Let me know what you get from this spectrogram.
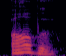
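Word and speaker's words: of: 뜻이 되겠습니다 이번 표현은 브 브라고 발음하시면 되겠고요 이때 유의하실 것은 F 발음이 V 발음이납니다 그래서가 아니라라고 발음하시면 되겠고요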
